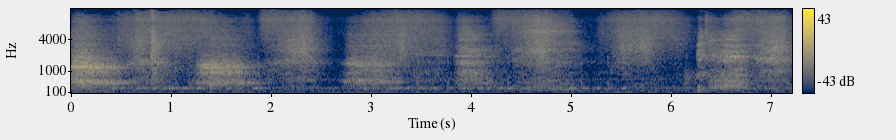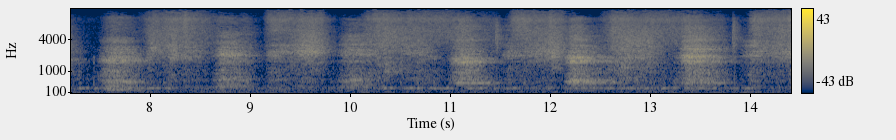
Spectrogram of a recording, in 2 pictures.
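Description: A woman breathing heavily from exertion while doing repeated pike exercises, short breaths in and out coming more than once a second. A faint steady hum sits underneath.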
